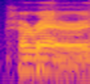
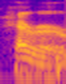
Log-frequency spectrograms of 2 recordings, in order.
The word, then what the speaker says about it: Herrera: Terror rhymes with terror. That's what she always tells me. It's not Jack Herrera. It's Herrera rhymes with terror.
